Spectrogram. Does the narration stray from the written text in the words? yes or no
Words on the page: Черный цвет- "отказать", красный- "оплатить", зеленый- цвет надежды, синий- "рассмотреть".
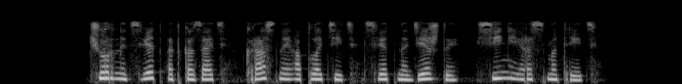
yes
